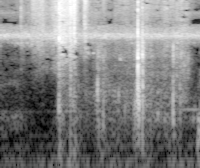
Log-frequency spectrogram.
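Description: Paper seed packets being handled: a soft rustle about half a second in and a short sharp click near a second and a half, over a steady high-pitched insect chorus.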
